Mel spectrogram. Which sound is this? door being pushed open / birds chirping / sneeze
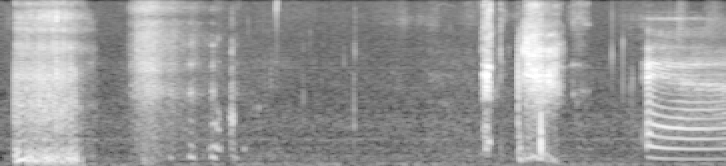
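sneeze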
